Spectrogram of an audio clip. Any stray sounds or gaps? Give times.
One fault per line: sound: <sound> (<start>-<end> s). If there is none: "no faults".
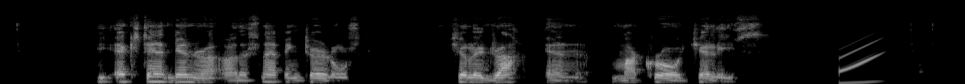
sound: chirp (8.4-8.9 s)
